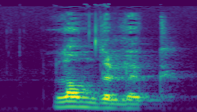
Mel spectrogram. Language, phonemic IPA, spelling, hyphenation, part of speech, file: Dutch, /ˈlɑndələk/, landelijk, lan‧de‧lijk, adjective, Nl-landelijk.ogg
- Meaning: 1. national 2. rural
